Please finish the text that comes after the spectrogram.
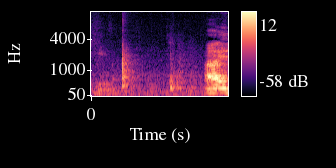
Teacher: So if you have a T before an unstressed word, we also have flapping.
